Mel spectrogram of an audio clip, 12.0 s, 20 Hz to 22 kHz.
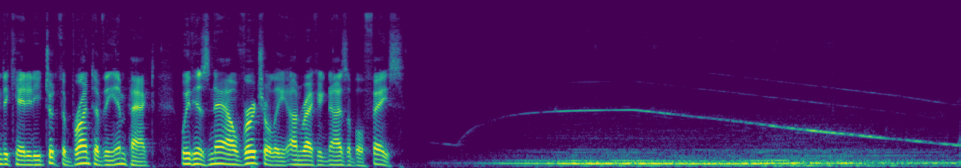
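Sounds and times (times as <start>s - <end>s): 
speech: 0.0s - 5.1s
ambulance and fire truck siren wailing at a car crash: 5.4s - 12.0s
heavy steady emergency vehicle engine rumble: 5.9s - 12.0s.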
